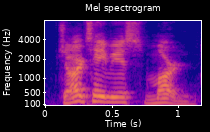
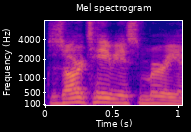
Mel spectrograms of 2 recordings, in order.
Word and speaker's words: Jartavius Martin: no jartavius Murray Quan Quan not Murray Martin jartavius Martin good I got all his name wrong zartavius Murray I just called him way off jartavius Martin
